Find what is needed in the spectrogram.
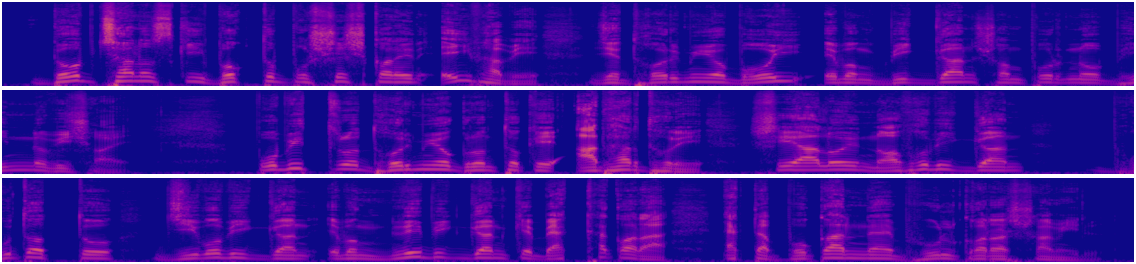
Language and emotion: Bengali, neutral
